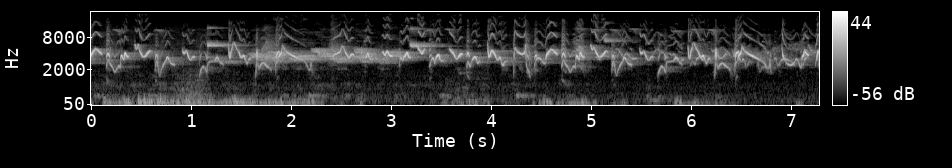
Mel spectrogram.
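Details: Ultramarine grosbeak kept for song tournaments delivering a steady, rapid stream of high, wavering, chattering notes. Low thumping noises sound during the first two seconds.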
